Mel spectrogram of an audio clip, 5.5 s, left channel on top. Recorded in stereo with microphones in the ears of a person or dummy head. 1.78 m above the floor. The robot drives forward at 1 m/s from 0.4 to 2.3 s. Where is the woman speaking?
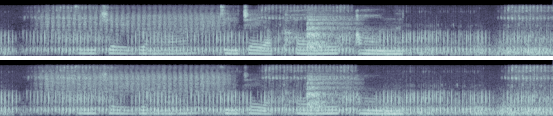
30° left (ahead or behind); by 4.1 s 65° left (ahead or behind).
